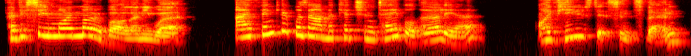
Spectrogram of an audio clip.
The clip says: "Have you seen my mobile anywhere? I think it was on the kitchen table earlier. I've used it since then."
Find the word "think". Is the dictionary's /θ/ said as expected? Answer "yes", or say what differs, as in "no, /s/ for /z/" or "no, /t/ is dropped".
yes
